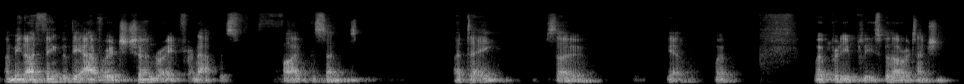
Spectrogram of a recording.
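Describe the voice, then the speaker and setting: A man with a low, gravelly voice answers questions in a webinar. He talks haltingly, stopping and restarting his sentences often. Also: very animated, low-quality recording. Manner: hesitant, many restarts and fillers. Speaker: app editor answering questions.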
